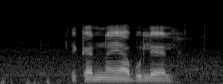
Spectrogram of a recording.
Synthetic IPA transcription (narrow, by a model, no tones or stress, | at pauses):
ɪkʼan̩najabulɛːla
